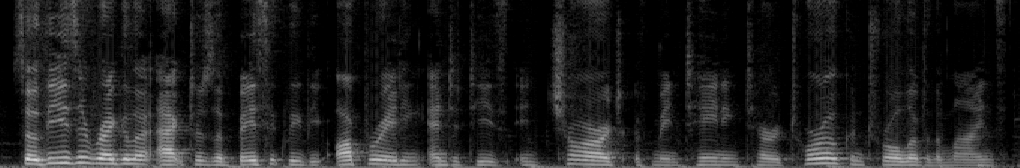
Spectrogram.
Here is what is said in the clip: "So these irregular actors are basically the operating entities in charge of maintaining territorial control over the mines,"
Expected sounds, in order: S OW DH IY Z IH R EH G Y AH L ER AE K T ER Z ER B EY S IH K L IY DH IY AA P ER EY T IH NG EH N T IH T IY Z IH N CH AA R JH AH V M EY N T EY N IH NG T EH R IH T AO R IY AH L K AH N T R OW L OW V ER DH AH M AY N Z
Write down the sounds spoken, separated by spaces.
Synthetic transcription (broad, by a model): S OW DH IY Z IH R EH G Y L ER AE K T ER Z ER B EY S IH K L IY DH IY AA P ER EY T IH NG EH N T IH T IY Z IH N CH AA R JH AH V M EY N T EY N IH NG T EH R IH T AO R IY L K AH N T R OW L OW V ER DH AH M AY N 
